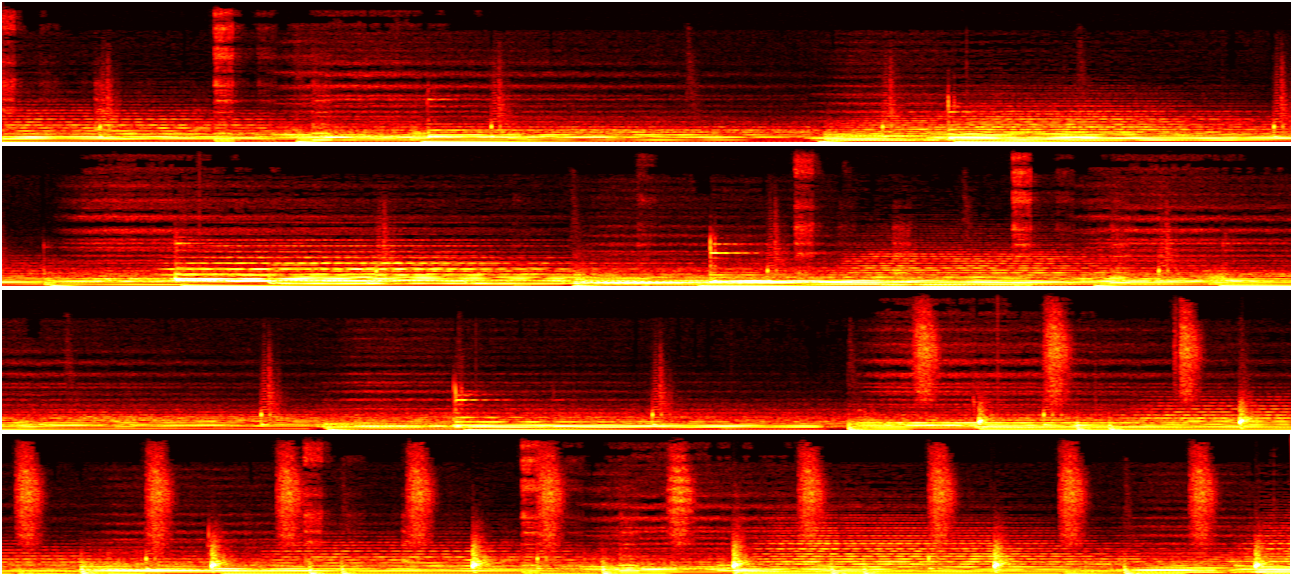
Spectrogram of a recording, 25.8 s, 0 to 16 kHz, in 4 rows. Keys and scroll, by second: 0.7 ctrl+d, 7.3 space, 11.3 ctrl+d, 17.4 0, 21.6 0, 23.8 ctrl+d.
